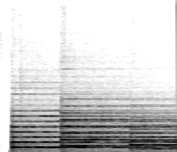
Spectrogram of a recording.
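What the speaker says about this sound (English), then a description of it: "So if I turn this control off, you'll hear a more immediate reverb signal." Sustained chords on a sampled vintage upright piano, three in succession, each ringing with a close, bright reverb wash that blends the notes together, moderately loud and alone.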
